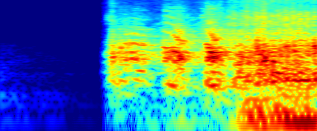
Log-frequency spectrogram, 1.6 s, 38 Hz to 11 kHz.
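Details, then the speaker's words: Nissan Urvan E25 ZD30 diesel after top overhaul and idler/timing gear correction, engine warmed up: cranks briefly, catches at once, settles to steady even idle; overheating gone, no leaks; normal start. "Kita dari tadi hidup. Kita rest, jadi sekarang engine pun senyap."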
